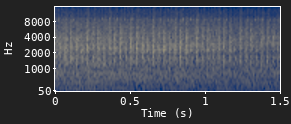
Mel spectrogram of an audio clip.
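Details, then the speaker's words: Older BMW at warm idle: steady but loud with harsh rattly, diesel-like clatter, no exhaust smoke; owner thinks it seems too loud, wonders if direct injection explains it; cause unconfirmed. "she's actually she's actually quite loud I suppose I could be direct injection I don't know about that"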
